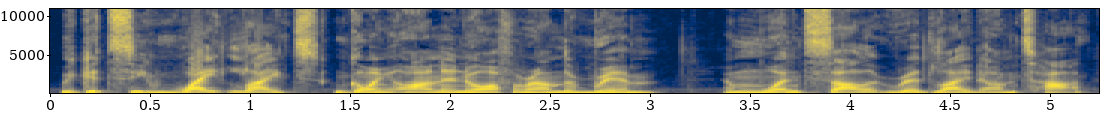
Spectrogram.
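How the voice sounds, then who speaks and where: A woman's voice: low-pitched, fairly even intonation, moderate pace, dry recording. An older woman, a guest in an interview, telling a story with animation and acting out past dialogue.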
